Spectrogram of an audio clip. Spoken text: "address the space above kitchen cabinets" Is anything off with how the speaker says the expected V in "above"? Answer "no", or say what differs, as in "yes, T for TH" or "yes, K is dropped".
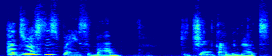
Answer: yes, B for V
